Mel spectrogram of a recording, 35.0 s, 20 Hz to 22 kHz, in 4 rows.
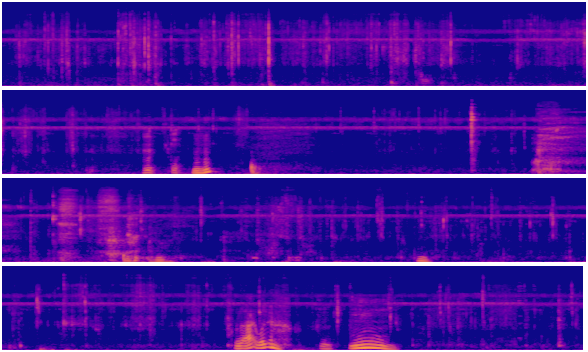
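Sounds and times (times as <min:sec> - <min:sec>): night insects droning: 0:00.0 - 0:35.0
chewing: 0:00.2 - 0:11.4, 0:18.1 - 0:29.8, 0:30.6 - 0:35.0.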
